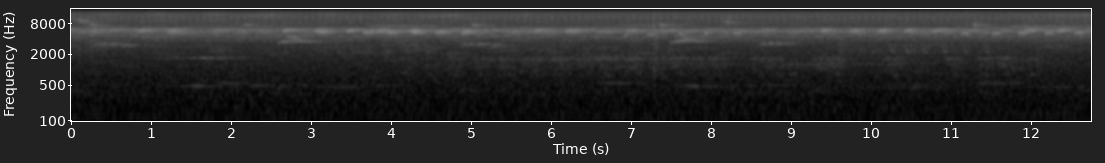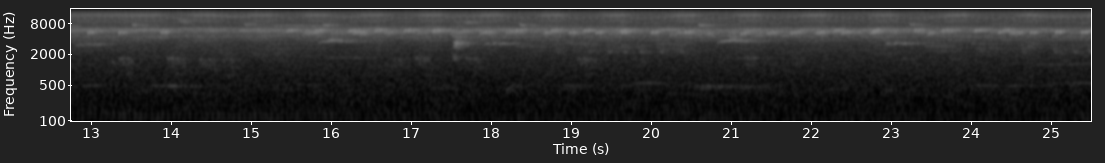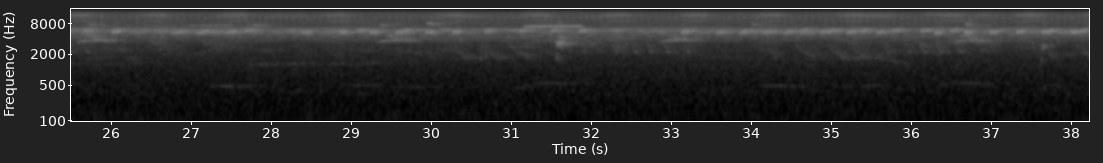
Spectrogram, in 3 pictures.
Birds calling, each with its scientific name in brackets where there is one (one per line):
Amazonian Motmot (Momotus momota)
Little Tinamou (Crypturellus soui)
Undulated Tinamou (Crypturellus undulatus)
Blue-gray Saltator (Saltator coerulescens)
unidentified bird
Piratic Flycatcher (Legatus leucophaius)
White-winged Becard (Pachyramphus polychopterus)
